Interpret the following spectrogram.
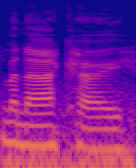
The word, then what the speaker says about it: Monaco: named after Monaco, but it's been known as Monaco for 100 years or more by the English and European settlers. So it will be pronounced Monaco forevermore, probably.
